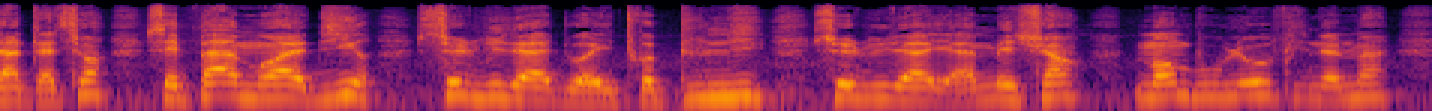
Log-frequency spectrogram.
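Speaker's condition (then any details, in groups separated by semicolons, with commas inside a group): Cerebral palsy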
